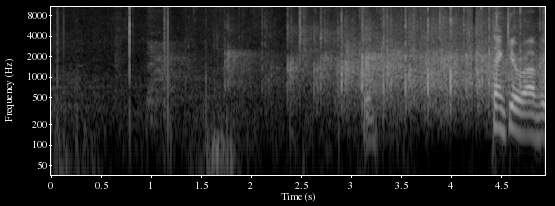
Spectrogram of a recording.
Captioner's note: applause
